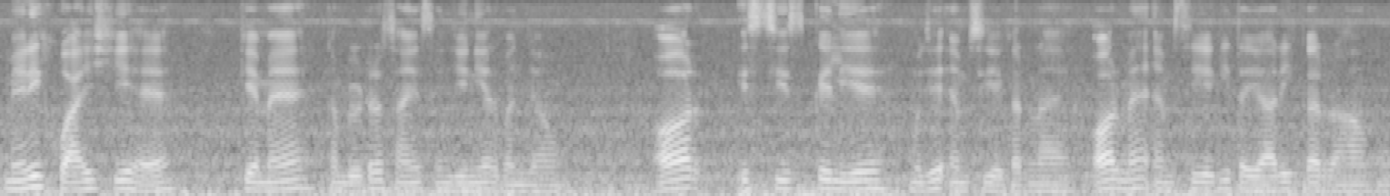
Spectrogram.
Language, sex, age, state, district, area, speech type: Urdu, male, 18-30, Uttar Pradesh, Shahjahanpur, rural, spontaneous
